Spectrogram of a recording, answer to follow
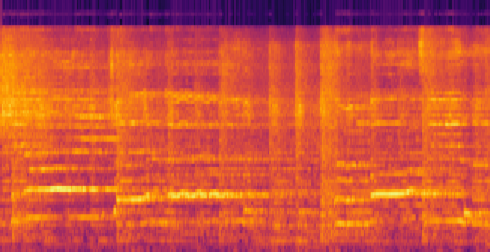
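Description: Live rock band playing together with a string orchestra, a voice singing long held notes over the band.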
